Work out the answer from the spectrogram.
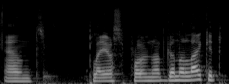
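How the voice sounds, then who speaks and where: Clear, higher-voiced young man, chatting playfully. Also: fairly quick, darkish tone. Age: 20s. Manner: playful, joking. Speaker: game developer streaming. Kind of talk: casual livestream chat while working. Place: indoors, small home room. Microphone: studio microphone on boom arm, headphones.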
